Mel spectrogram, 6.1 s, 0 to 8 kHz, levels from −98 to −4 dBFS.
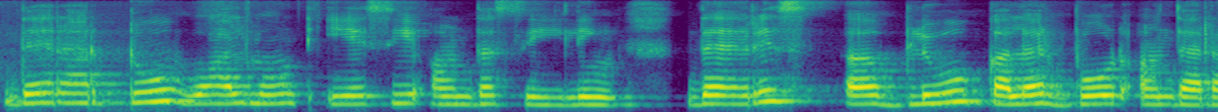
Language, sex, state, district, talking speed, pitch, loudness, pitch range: English, female, Telangana, Hyderabad, 185 wpm, 230 Hz, -16 LUFS, 220-255 Hz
